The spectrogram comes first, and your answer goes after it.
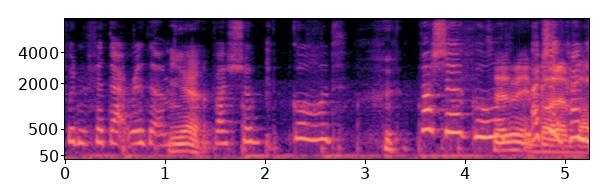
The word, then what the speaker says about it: Varsågod: Yeah, because varsågod just wouldn't fit that rhythm. Yeah. Varsågod.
